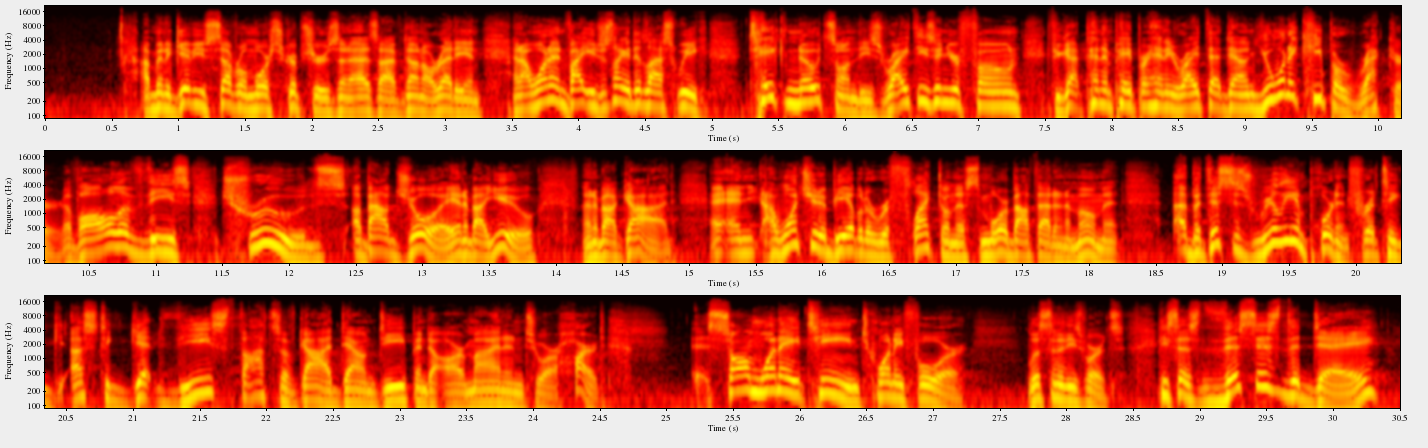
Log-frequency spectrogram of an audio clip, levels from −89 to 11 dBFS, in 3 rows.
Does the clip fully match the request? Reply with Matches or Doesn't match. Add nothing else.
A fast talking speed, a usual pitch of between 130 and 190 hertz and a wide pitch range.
Matches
